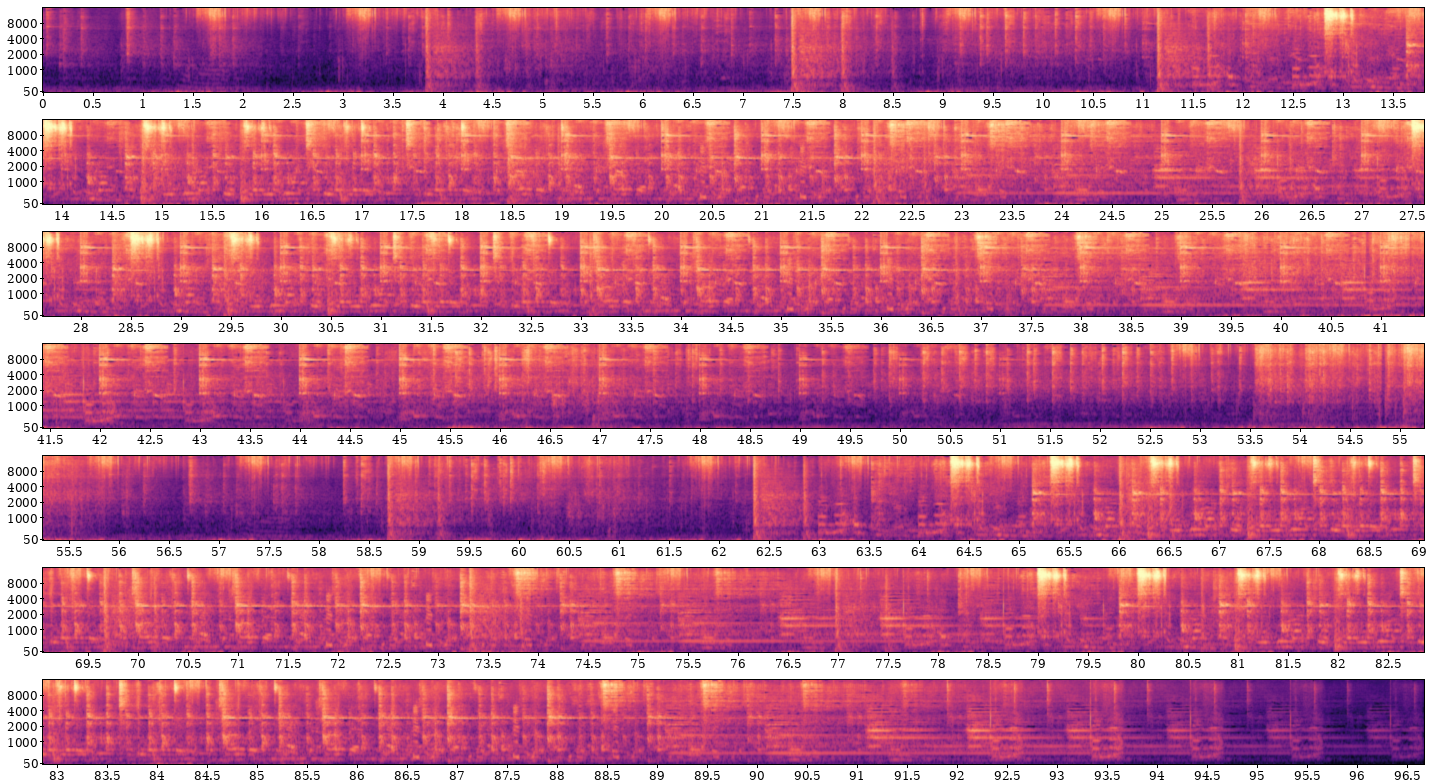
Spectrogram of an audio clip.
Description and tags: Karelian Pies Fall From The Sky
Composition worked with Garage band. field recordings of Hailuoto/ Finland composed combining fragile and violent sounds.
fieldrecordings, Finland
